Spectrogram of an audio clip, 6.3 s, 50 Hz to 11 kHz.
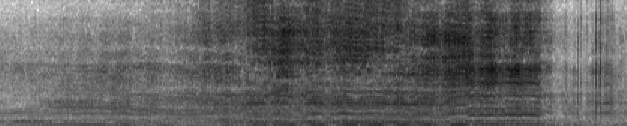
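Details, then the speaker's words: Aeromarine Avenger 44 RC gas boat, Zenoah 29cc two-stroke with a steel Gizmo tuned pipe, running a roughly 66 mm ABC prop: clean steady high-RPM scream rising onto the pipe, running strong and healthy. "Yeah, it looks like it's got a lot of pitch. Oh, okay. That sounds good."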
